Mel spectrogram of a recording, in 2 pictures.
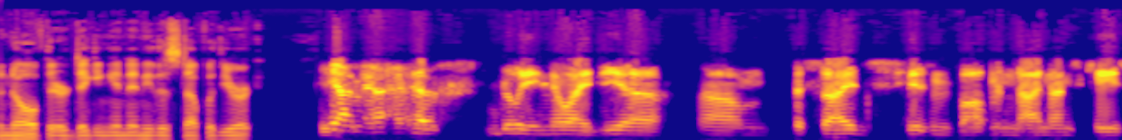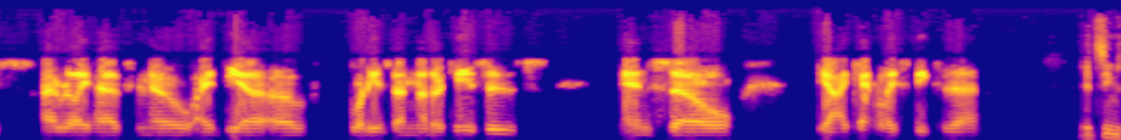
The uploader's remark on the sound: spends an hour on the phone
